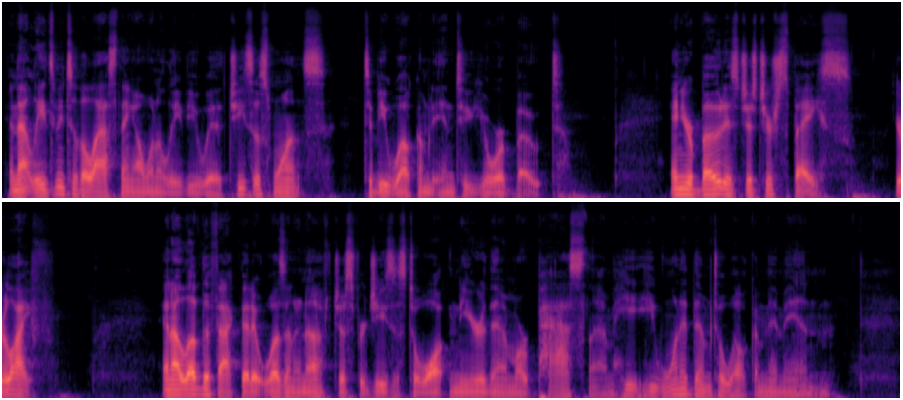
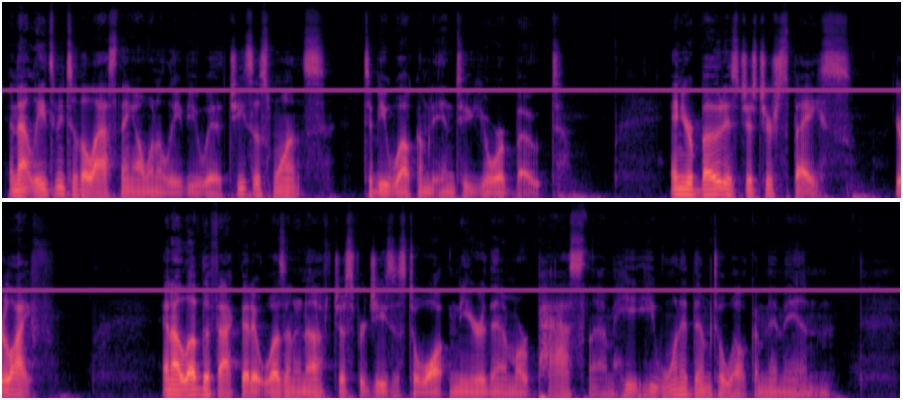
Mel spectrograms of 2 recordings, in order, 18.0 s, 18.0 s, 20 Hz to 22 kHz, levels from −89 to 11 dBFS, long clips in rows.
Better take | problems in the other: first | high-pitched whine; noticeable; throughout; 3.5 kHz, 10 dB below the speech

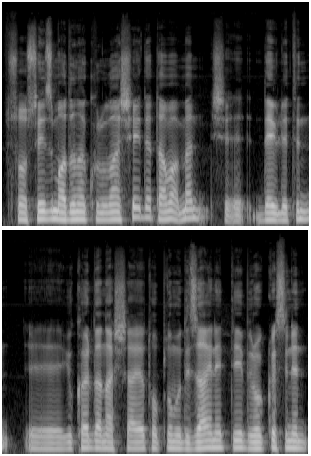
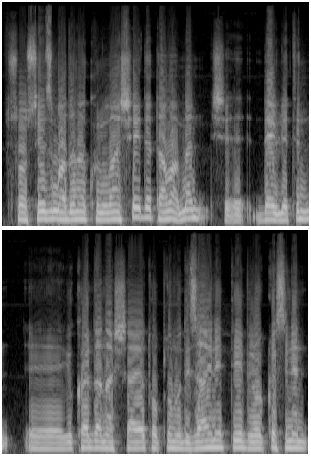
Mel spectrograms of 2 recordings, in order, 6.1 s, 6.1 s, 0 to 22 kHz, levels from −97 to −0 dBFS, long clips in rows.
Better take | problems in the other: first | distortion; heavy; 19% of the sound clipped

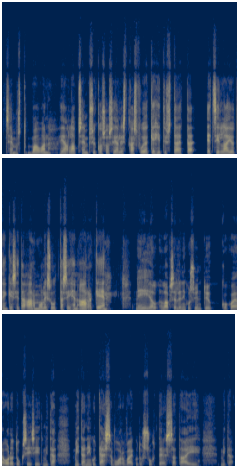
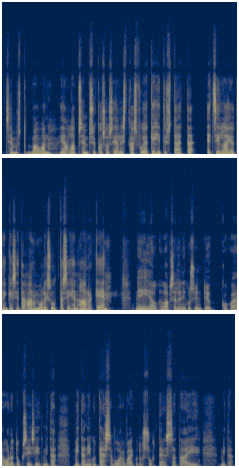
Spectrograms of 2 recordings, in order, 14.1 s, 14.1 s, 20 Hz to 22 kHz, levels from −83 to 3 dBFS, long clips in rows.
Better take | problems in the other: second | thin; very; fading below 550 Hz

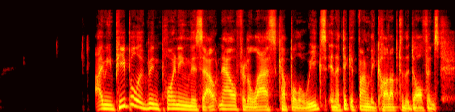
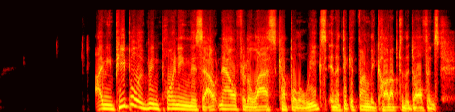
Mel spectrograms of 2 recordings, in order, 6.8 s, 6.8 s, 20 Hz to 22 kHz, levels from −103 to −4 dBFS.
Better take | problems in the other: first | distortion; slight; 9% of the sound clipped

